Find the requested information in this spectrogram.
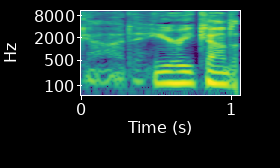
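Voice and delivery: slow, soft, resigned groan; quietly fed up, dragged out; weary annoyance. Retold or imitated. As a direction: imitate someone dreading company. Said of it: "I was that person".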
